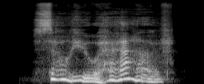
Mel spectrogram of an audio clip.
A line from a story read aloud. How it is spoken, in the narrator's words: Ethan breathed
